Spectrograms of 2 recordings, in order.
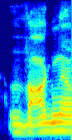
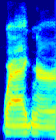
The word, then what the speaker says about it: Wagner: waged years-long shadow war against Wagner mercenaries in Africa. Although I hear it's Wagner, it's actually Wagner.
